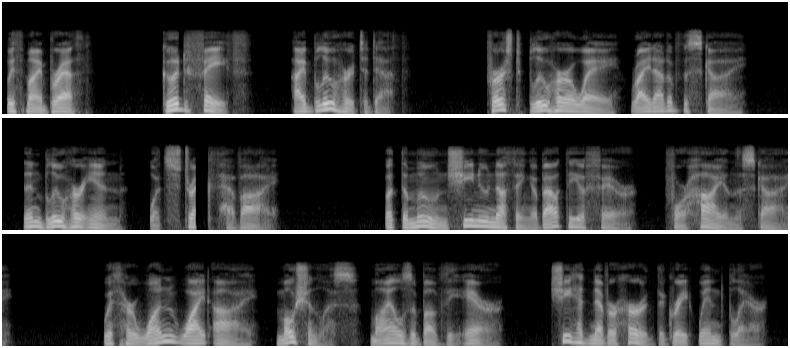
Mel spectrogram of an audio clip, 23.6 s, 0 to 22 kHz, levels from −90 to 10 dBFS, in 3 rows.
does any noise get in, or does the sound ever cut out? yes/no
yes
